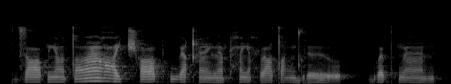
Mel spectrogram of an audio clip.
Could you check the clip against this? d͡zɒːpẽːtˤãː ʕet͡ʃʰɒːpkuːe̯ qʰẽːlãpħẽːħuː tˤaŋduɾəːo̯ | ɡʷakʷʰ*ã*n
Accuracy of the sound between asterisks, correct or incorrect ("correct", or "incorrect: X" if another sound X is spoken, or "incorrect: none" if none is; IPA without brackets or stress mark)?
incorrect: ãː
